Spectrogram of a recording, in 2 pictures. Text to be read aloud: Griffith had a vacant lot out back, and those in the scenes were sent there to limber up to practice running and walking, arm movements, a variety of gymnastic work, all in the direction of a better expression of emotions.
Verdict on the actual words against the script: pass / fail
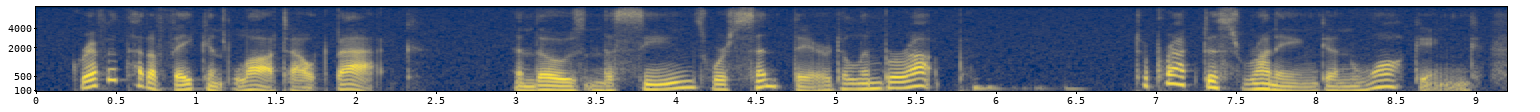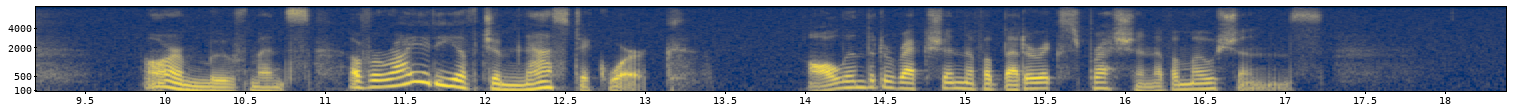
pass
